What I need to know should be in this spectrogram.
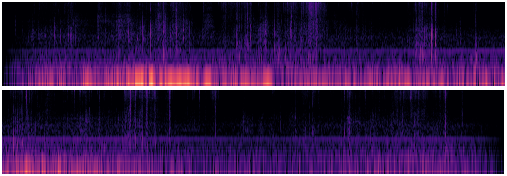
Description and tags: field notes, sounds of metal crashes
ambient, beating, experimentation, industrial, metal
